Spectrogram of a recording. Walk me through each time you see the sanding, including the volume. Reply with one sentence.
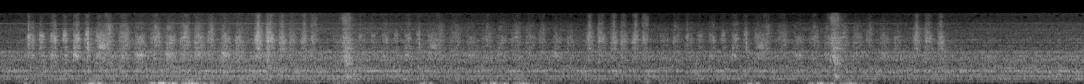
The sanding can be heard from 0.2 to 9.5 s, getting quieter.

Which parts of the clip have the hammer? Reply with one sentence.
The hammer can't be heard in this clip.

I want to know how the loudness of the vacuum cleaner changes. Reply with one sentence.
The loudness of the vacuum cleaner stays about the same.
